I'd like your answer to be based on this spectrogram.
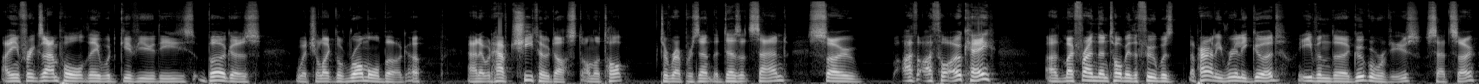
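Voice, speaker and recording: A man telling travel stories as a vlogger in a casual, wry, deadpan way. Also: on the high side, brisk, clear, resonant tone, no room sound, studio quality. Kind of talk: casual storytelling narration.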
